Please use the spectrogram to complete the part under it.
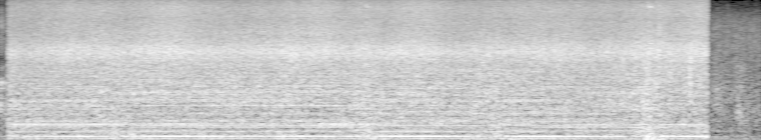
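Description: A fishing boat's motor drones steadily as the boat runs through rough, choppy sea off California's northern coast, with a constant loud hum and wind and water noise that cuts off abruptly near the end.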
